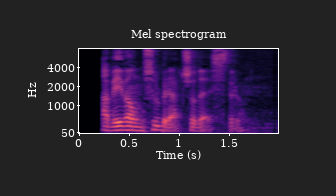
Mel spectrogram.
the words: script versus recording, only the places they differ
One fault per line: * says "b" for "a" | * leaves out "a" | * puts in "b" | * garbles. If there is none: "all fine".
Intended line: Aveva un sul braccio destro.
all fine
